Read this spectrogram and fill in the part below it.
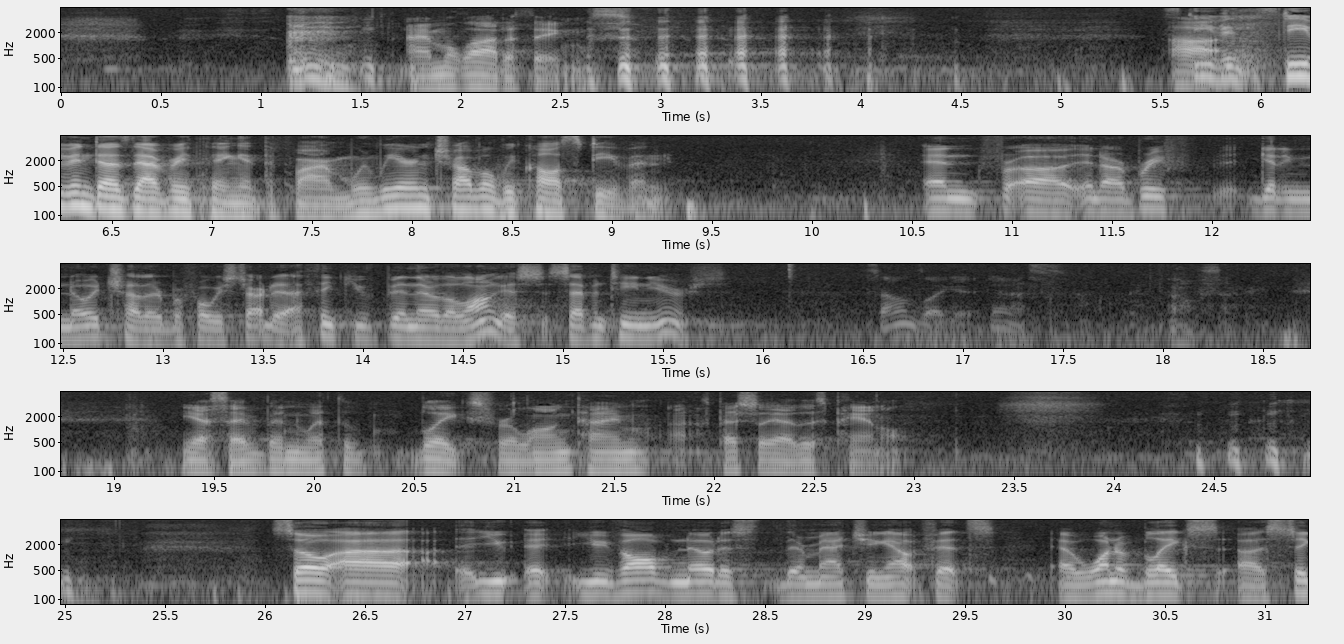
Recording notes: Live from Great Lakes EXPO. Three operations agreed to be interviewed and recorded for this live and in-person show.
